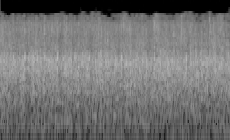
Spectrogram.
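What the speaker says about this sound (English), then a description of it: "And just like that, MAGA claps." Steady, dense applause from a large audience at a political speech, sustained evenly for a couple of seconds with no voices standing out.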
